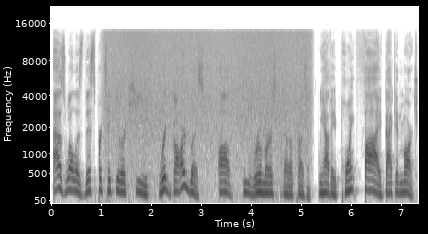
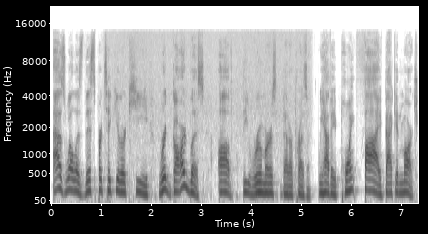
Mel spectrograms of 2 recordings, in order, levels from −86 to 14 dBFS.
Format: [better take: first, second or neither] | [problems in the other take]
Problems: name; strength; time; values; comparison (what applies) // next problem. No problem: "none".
second | hiss; loud; from 1 to 5 s; 6 dB below the speech; faint in the second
